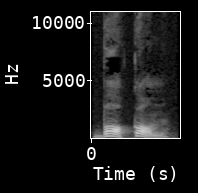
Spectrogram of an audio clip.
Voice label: "bakom", Swedish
